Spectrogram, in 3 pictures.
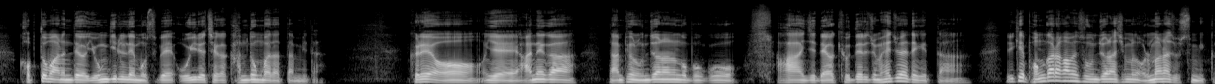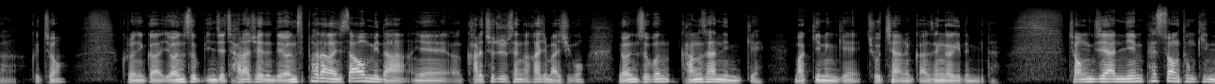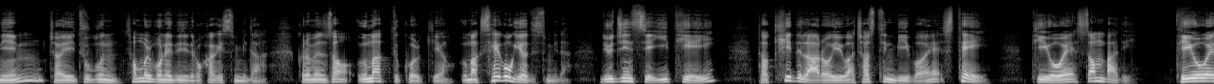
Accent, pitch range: native, 100-135 Hz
